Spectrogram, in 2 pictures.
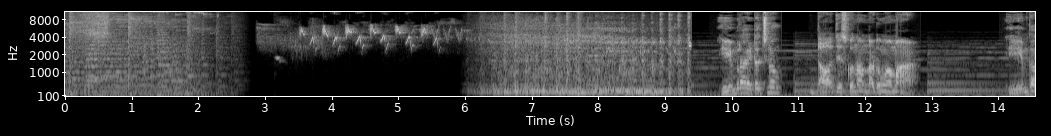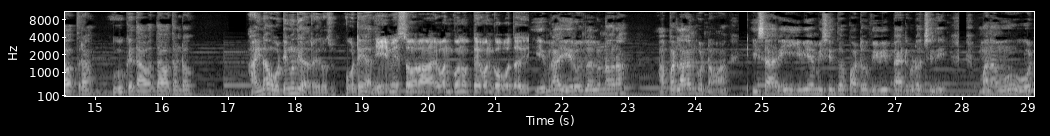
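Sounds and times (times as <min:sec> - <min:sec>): motorcycle engine running: 0:06.0 - 0:09.4
background music with low drone: 0:06.0 - 0:29.0.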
